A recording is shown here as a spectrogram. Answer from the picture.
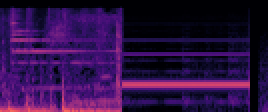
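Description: Background music with a beat that stops abruptly, followed by a steady electronic beep lasting about a second that cuts off suddenly.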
